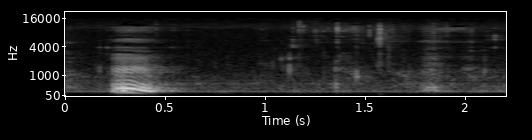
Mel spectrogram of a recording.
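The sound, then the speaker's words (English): Chewing of a crispy oat chocolate chip cookie, chewy with a little crispy oats: one loud crunchy bite at the start, followed by a series of softer, scattered crackly chews with no talking. “I'm chewing, sorry. It's nice and chewy. The oats are not mushy at all. They're a little bit crispy.”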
